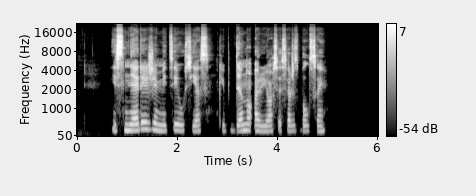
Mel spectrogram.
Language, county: Lithuanian, Klaipėda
